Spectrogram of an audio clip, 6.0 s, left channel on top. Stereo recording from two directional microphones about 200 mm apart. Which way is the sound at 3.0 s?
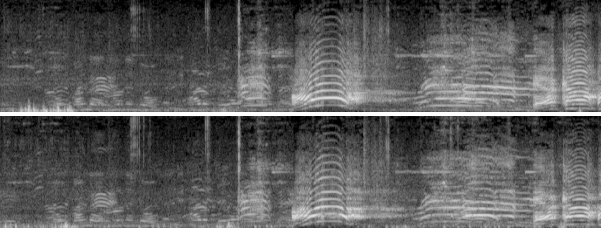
35° left (ahead or behind).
